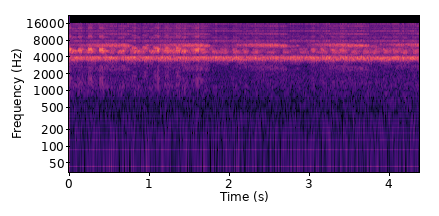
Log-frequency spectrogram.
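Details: Autumn insects singing at dawn in a Japanese garden: a high, even ringing tone carries on while a pulsed trill above it fades after a second and a half, then returns near the end.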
